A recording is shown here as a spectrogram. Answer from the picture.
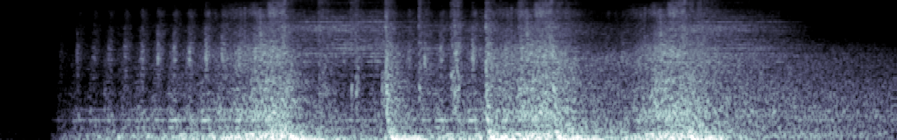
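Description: Short musical transition sting for a news programme: a swelling whoosh of music with a run of about five deep bass hits. It fades out near the end.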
